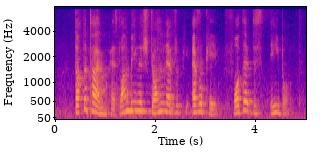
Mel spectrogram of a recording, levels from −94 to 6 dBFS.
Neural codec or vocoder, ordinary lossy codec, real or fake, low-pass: codec, 16 kHz, 1.1 kbps, Voila-Tokenizer; none; fake; none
